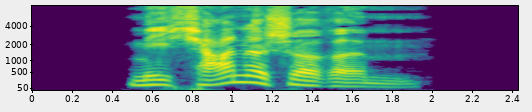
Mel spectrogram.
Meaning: strong dative masculine/neuter singular comparative degree of mechanisch
- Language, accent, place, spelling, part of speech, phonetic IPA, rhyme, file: German, Germany, Berlin, mechanischerem, adjective, [meˈçaːnɪʃəʁəm], -aːnɪʃəʁəm, De-mechanischerem.ogg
